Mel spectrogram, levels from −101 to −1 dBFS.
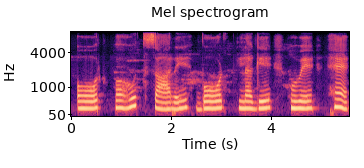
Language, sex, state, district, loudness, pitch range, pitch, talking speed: Hindi, female, Uttar Pradesh, Saharanpur, -13 LUFS, 205-220 Hz, 210 Hz, 75 wpm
